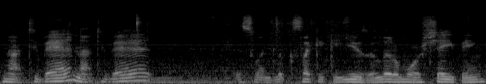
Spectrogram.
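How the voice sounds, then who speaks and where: A woman hosting a relaxed crafting livestream, talking through each step as she works, her voice a little nasal and stuffy from a cold. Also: rumbling low, moderate pace, noisy background. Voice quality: slightly nasal.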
